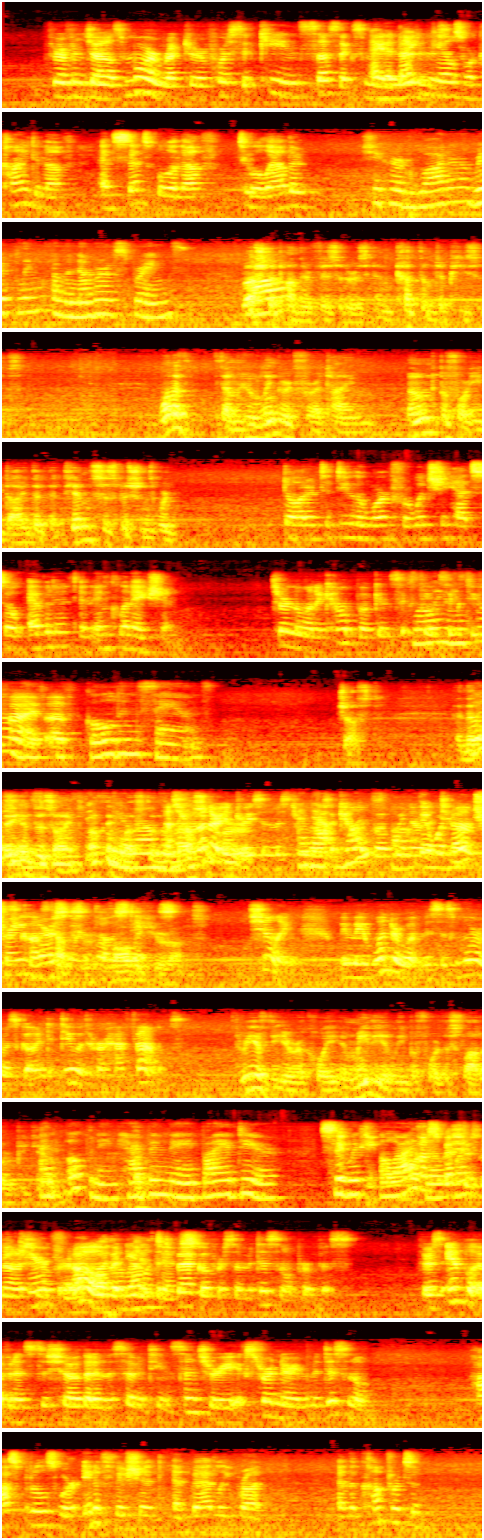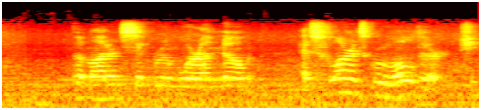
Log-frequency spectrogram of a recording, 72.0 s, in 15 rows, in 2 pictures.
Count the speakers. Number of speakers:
4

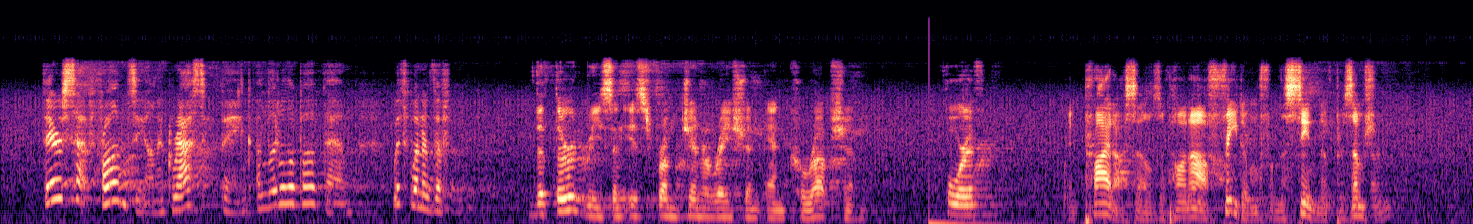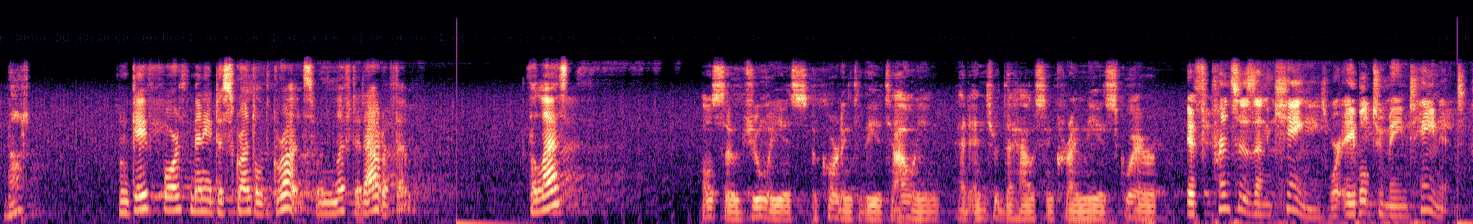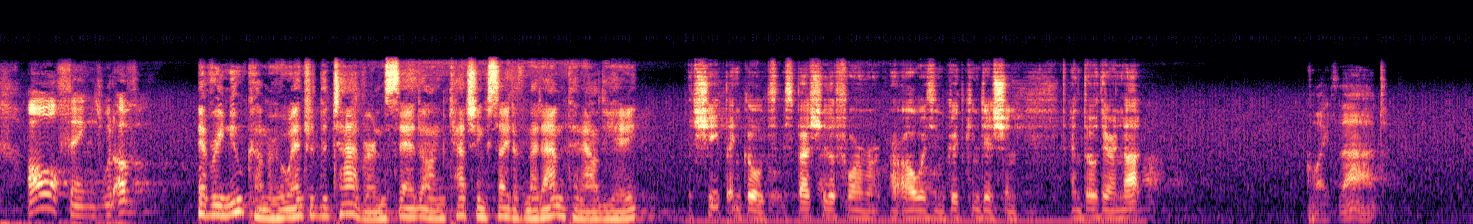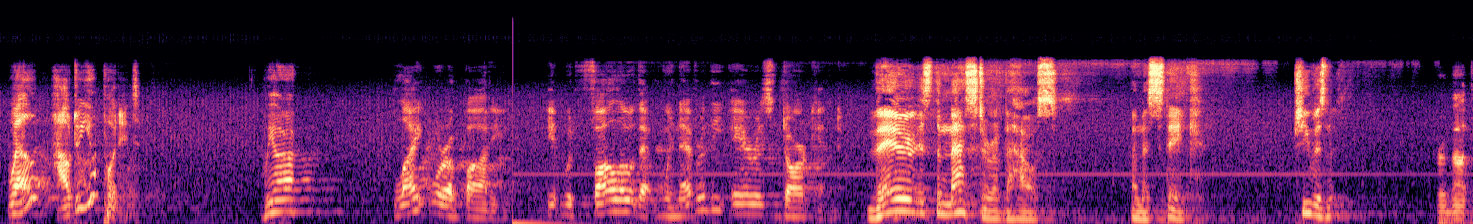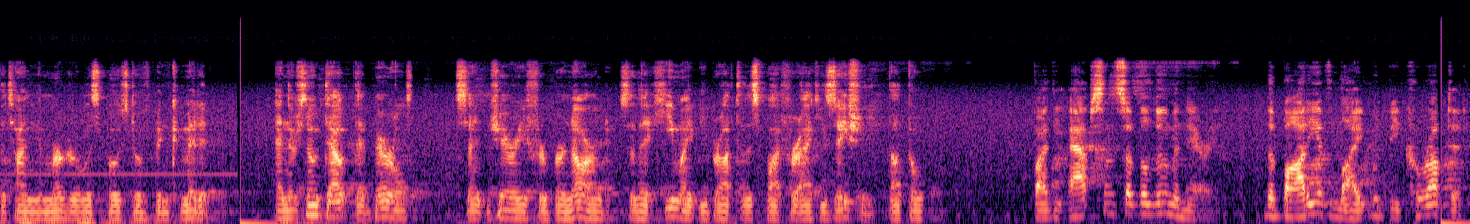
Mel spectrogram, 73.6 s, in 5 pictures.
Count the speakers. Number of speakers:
8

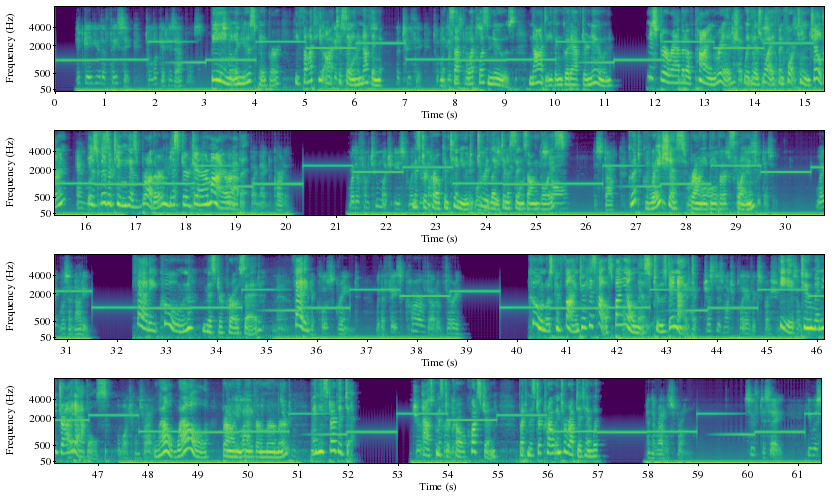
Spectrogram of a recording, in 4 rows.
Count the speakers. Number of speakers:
2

